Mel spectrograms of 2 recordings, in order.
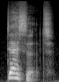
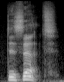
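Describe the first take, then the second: First: The stress is on the first syllable. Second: The stress is on the second syllable. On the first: It is used as a noun. "When they are noun forms, they tend to be stressed on the first syllable" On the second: It is used as a verb. "Desert becomes dessert"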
